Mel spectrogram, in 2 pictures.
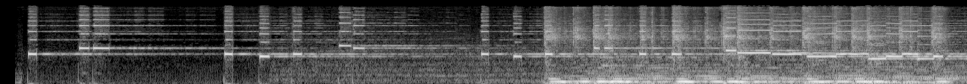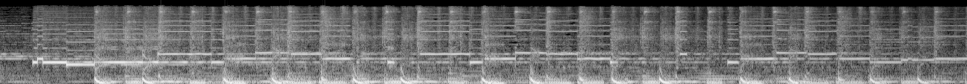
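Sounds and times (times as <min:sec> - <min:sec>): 
soft flute remix: 0:00.2 - 0:19.3.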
